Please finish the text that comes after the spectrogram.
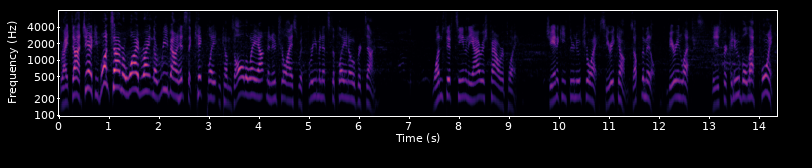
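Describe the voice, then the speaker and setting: A man calling live hockey play-by-play on the radio in an excitable manner, ready to build into shouted calls. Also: high-pitched, a little fast. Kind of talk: live sports radio commentary. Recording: live broadcast with clear background noise.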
